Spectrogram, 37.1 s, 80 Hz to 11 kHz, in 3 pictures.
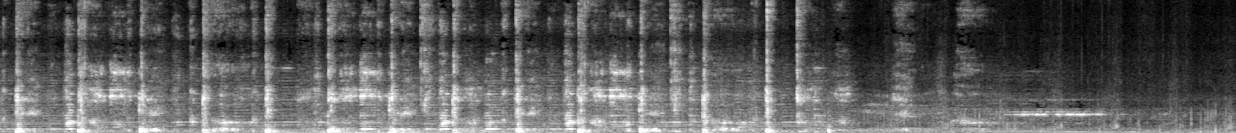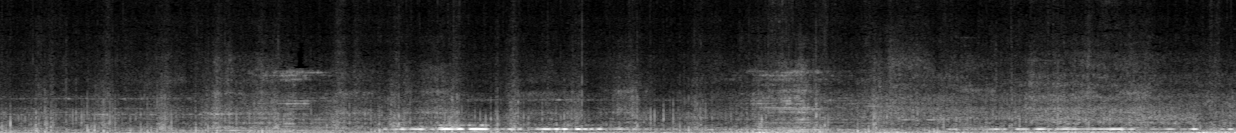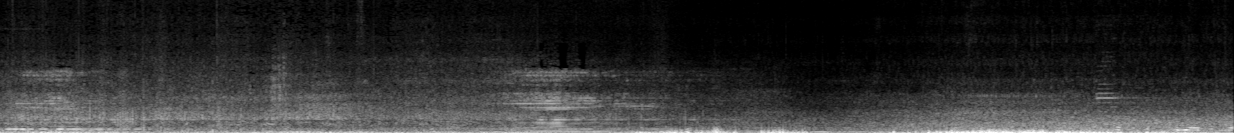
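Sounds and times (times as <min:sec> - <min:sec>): passers-by voices: 0:00.0 - 0:29.8, 0:31.3 - 0:37.0
road traffic rumble: 0:00.0 - 0:37.0.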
